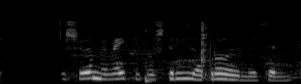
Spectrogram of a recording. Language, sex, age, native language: Icelandic, male, 11, Icelandic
